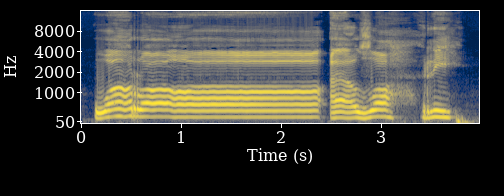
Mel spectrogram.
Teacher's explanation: র এখানে চার আলিফ টেনে পড়তে হবে, কারণ মদর হরফের উপরে মোটা চিহ্ন বামে হামজা মধ্যে মুত্তাসিল চার আলিফ টানিয়া পড়িতে হয়।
